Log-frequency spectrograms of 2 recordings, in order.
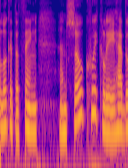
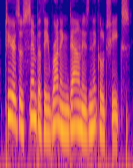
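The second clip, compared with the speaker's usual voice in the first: plain reading voice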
